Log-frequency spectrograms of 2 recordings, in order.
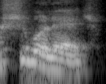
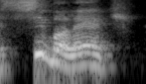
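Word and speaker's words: שיבולת: Então lhe tornavam, dize, pois, Shibolete, aí tinha que pronunciar aquele CH ou o SH, não é? Diga então Shibolete. Quando dizia Cibolete, não podendo exprimir bem a palavra, porque eles não conseguiam fazer esse som, né?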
